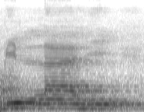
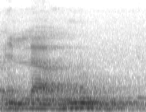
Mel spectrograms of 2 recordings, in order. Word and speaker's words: billahi: Maka kalau setelah huruf bi, belakangnya harus dibaca kasroh, billahi. Gak boleh dibaca billahu, billahi.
